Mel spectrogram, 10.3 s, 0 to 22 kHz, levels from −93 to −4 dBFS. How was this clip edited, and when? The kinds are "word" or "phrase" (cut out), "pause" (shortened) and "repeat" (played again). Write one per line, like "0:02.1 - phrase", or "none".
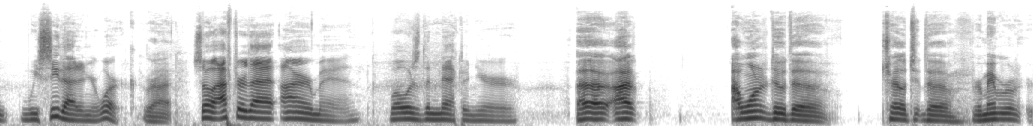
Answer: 0:04.6 - word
